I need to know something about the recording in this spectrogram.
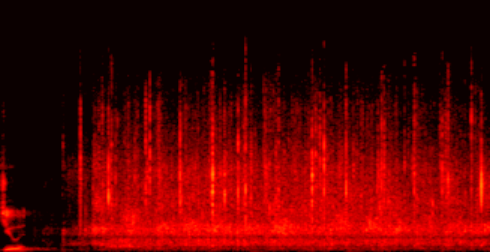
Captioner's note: audience applauding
